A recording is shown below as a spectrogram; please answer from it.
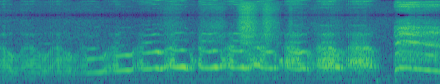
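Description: A woman whimpering and squealing in pain as a needle injection goes in: a high, quavering moan that turns into a string of short squealing cries about a second in.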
